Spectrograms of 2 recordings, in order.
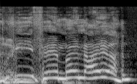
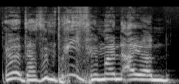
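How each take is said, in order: First: Higher, slow, spelled-out repeat; exasperated repeat. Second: Higher, indignant caller; complaining caller. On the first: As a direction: repeat it slowly and fed up. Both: Retold or imitated. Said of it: "dieses Gespräch so nachgeahmt".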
